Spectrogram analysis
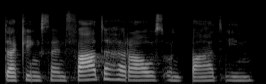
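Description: A woman preaching a sermon in a voice of middling pitch. She retells a story and speaks straight to her listeners. Her loudness rises and falls between soft asides and strong appeals. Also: steady tone, a little slow.

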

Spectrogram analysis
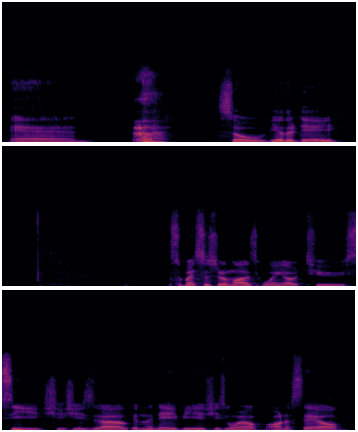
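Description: Man, low-pitched, casual podcast co-host; loose rambling storyteller who swears freely. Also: fairly even intonation, slow pace, a bit bright.

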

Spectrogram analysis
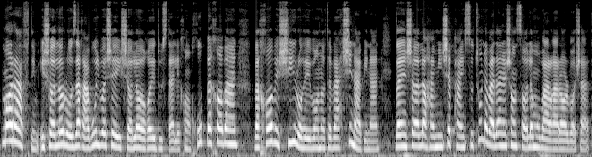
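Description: A woman's voice: fairly high pitch, expressive, natural voice. A woman reading the part of a mocking, playful older prince in a storybook reading. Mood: teasing. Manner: teasing, then shouting. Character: sly, mocking older prince who loves jokes.

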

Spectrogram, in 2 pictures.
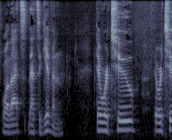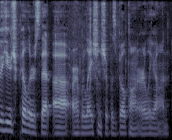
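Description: A man's voice: on the low side, fairly even intonation, moderate pace, gravelly. A young man co-hosting a podcast with his partner, teasing her with dry banter. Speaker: podcast co-host. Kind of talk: casual couple chat.

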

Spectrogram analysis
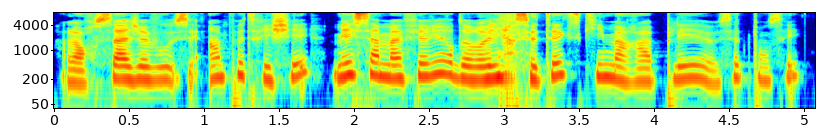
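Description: A woman hosting a podcast, reading her own creative writing and commenting on it in a soft, partly whispered way, with hesitant conversational asides. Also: mid-range voice, a little fast, no room sound, studio quality. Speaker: podcast host and author.

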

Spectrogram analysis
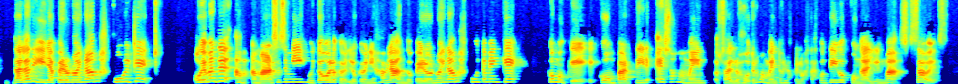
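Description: A Venezuelan woman with a high, bright voice tells her stories with animated energy. She slips into playful imitations of other people as she chats. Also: normal speed. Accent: Venezuelan Spanish. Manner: animated storyteller, acts out quoted voices. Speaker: podcast co-host. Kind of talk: casual chat.

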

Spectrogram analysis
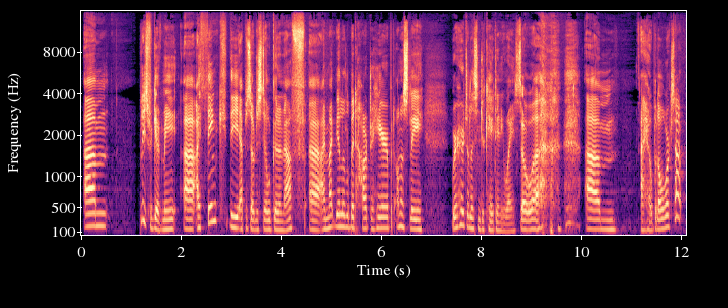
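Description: A woman's voice: low-pitched, lively intonation, moderate pace. A woman co-hosting a podcast in casual chat, hesitant with many fillers, recorded echoey and far from the wrong microphone. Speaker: podcast co-host. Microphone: wrong microphone, speaker far from it.

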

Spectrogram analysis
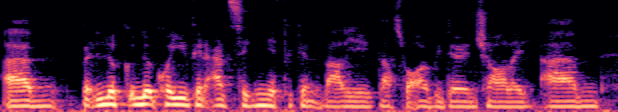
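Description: A Midlands-based mortgage broker hosts a casual podcast, answering listeners' mortgage questions in a chatty, plain-spoken way. His warm voice is on the low side, with flat delivery and a slightly fast pace.

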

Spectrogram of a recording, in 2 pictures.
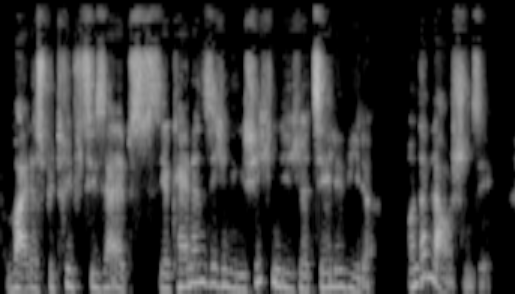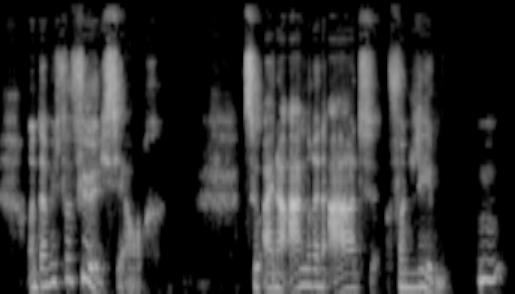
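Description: A woman with a deep, low, husky voice, speaking with self-assurance as a coach answering interview questions. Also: lively intonation, normal speed. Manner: self-assured, dominant presence. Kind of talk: conversational interview answers, storytelling.

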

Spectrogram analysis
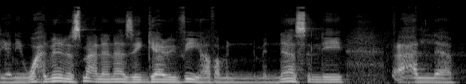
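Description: A man's voice: medium pitch, husky. A man with a Libyan Arabic accent giving a casual motivational monologue, explaining through everyday examples. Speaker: motivational talker.

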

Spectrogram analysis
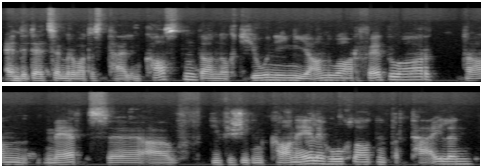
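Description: Male author, low mellow tone, rambling interview guest with lots of fillers. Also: measured pace, lo-fi sound. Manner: rambling, with many fillers and restarts. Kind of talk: casual conversational interview.

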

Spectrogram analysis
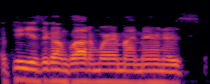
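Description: A man's voice: mid-range voice, completely flat delivery, very fast, fairly bright tone, clean tone. A man co-hosting a casual podcast, talking loosely and rambling. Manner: loose, rambling, with restarts and laughs. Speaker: podcast co-host. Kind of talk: casual chat. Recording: dull lo-fi sound.

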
